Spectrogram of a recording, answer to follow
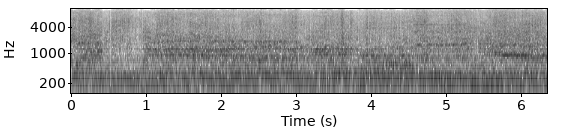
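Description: Loud, dense heavy rock music.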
